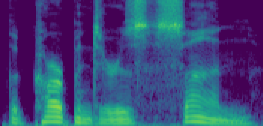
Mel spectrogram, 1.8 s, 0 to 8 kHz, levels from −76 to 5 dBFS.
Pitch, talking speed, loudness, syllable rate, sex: 90 Hz, 105 wpm, -15 LUFS, 3.1 syllables/s, male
